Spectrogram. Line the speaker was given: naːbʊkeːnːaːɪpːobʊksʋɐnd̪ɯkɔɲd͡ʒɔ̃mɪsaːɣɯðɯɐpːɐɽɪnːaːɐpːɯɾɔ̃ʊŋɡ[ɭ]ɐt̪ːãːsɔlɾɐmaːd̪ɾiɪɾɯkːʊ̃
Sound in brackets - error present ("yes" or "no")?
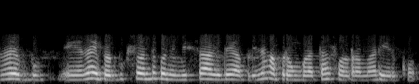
no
